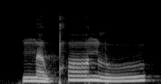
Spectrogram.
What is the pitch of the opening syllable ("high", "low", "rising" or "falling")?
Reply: low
